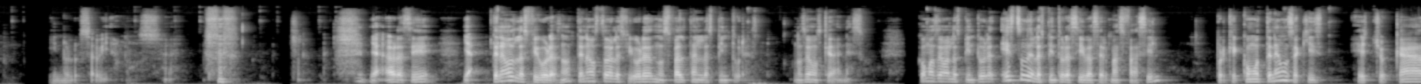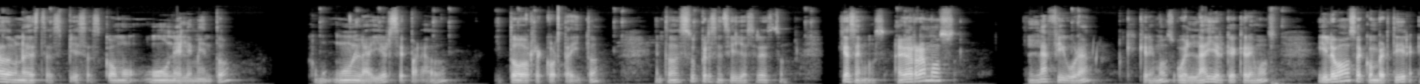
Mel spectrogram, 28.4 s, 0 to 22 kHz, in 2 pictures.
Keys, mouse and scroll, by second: 0.0 middle click, 0.5 middle drag, 1.3 middle click, 1.7 middle click, 2.5 middle click, 3.1 middle click, 4.5 scroll up 1, 5.0-5.3 scroll up 2, 7.4 click, 9.2 click, 10.4 click, 12.8 click, 13.2-14.2 drag, 14.7 click, 17.4 click, 18.0 click, 18.7 click, 19.3 click, 20.3 click, 21.0 click, 22.2 click, 23.1 click, 24.9 click, 26.9 right click.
